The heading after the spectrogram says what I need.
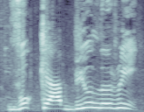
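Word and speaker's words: vocabulary: ज्यादातर लोग कहते हैं वोकैबुलरी। सही प्रोनाउंसिएशन है और आहिस्ता आहिस्ता बोलना है वोकैबुलरी। ओके, हर एक लेटर की साउंड है इसमें, वोकैबुलरी, वोकैबुलरी नहीं, वोकैबुलरी।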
